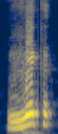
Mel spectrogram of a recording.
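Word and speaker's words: wake: अब देखो डब्ल्यू से व ए से ए की मात्रा। के से क वेक। ये साइलेंट होगा।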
